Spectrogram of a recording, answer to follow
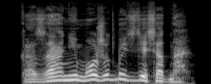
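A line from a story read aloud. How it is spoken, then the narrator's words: Exclamation. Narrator (Russian): воскликнул Гектор Сервадак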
